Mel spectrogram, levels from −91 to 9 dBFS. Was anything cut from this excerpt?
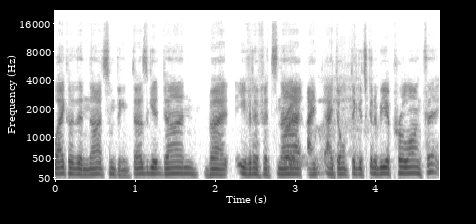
no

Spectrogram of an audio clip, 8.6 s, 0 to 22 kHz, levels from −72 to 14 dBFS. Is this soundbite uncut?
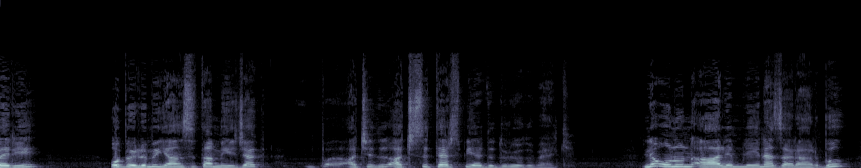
yes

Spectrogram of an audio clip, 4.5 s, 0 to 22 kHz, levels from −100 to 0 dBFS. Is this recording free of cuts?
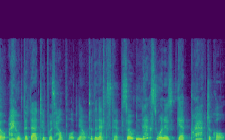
no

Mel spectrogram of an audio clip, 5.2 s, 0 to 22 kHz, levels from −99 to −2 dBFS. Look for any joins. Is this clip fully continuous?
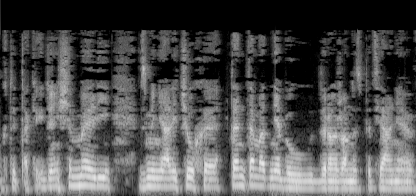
yes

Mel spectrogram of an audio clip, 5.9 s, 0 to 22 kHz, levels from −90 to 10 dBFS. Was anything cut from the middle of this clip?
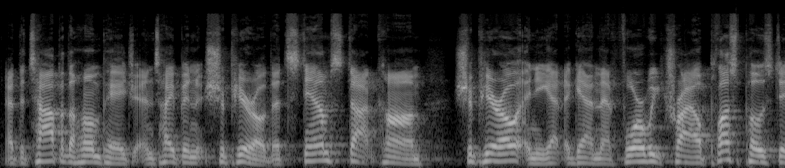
no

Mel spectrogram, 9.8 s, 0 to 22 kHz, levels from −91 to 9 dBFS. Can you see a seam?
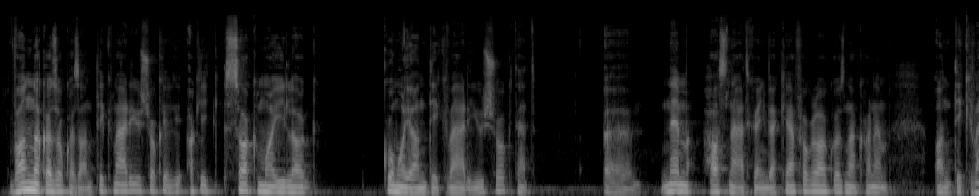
no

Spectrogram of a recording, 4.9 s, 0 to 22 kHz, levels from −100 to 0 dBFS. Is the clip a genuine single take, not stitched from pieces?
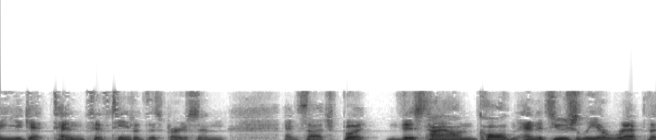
no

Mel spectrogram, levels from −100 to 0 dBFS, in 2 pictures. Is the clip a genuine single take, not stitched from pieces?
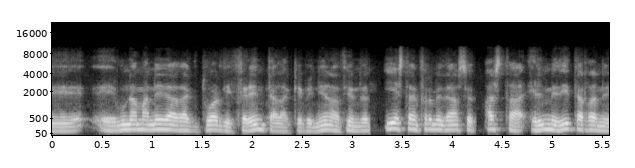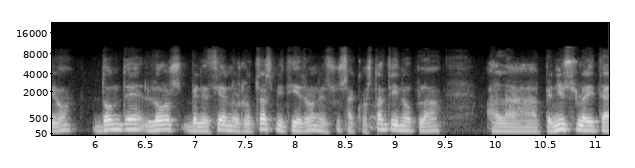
no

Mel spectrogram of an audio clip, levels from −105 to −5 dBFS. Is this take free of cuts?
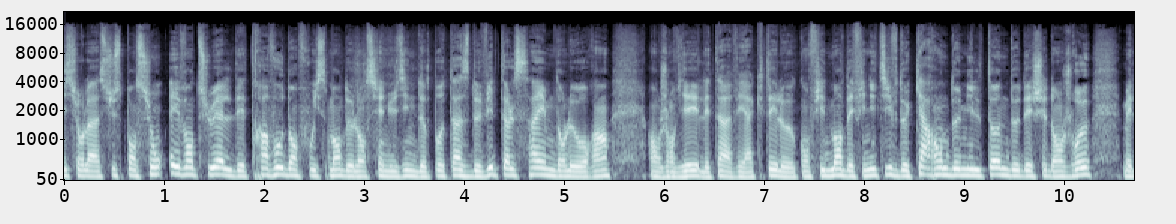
yes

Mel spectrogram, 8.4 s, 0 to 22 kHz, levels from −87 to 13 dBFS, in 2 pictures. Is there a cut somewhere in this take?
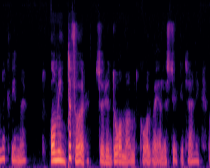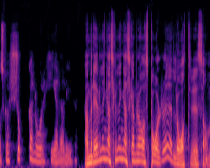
yes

